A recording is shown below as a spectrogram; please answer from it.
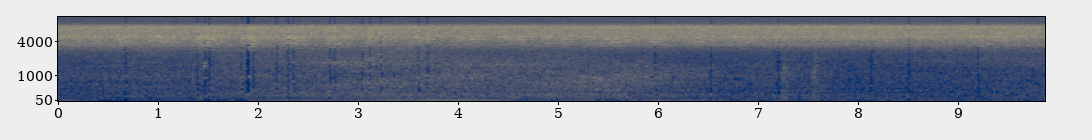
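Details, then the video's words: Korean cicada chorus in a midsummer green forest during a heatwave, 25 July 2024; a loud, constant shrill drone with faint irregular pulsing, over a noticeable low rumble and broadband background noise. "Korean cicadas, a chorus in a midsummer green forest | 한국 매미들의 한여름 초록 숲속의 합창"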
